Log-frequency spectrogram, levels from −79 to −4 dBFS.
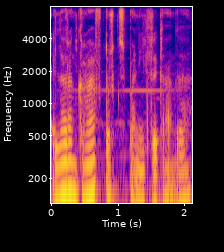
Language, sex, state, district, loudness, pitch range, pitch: Tamil, male, Tamil Nadu, Kanyakumari, -17 LUFS, 120-135 Hz, 130 Hz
